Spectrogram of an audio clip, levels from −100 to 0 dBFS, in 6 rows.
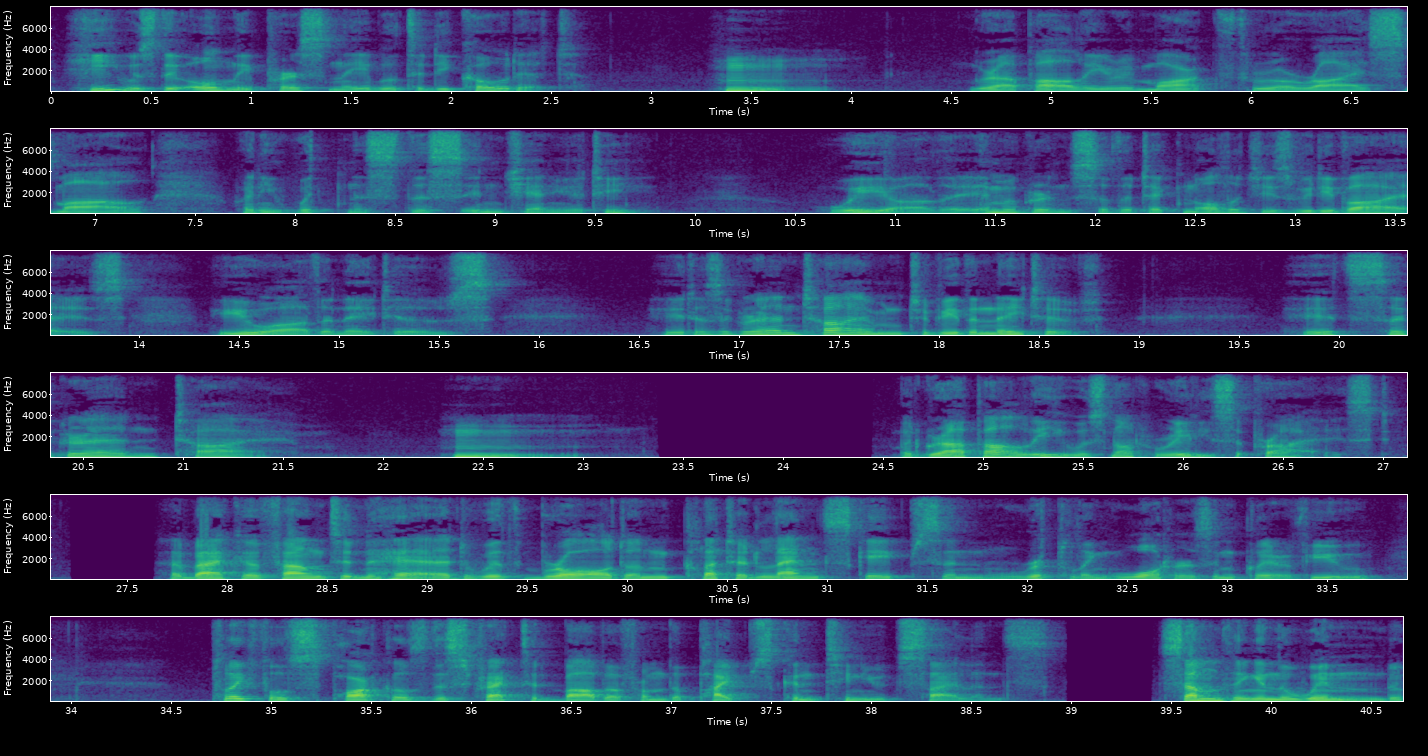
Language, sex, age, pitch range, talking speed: English, male, 40-59, 100-120 Hz, 120 wpm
